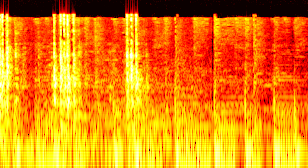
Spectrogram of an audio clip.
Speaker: close the lead block and knob clockwise until you'll hear a clicking tongue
